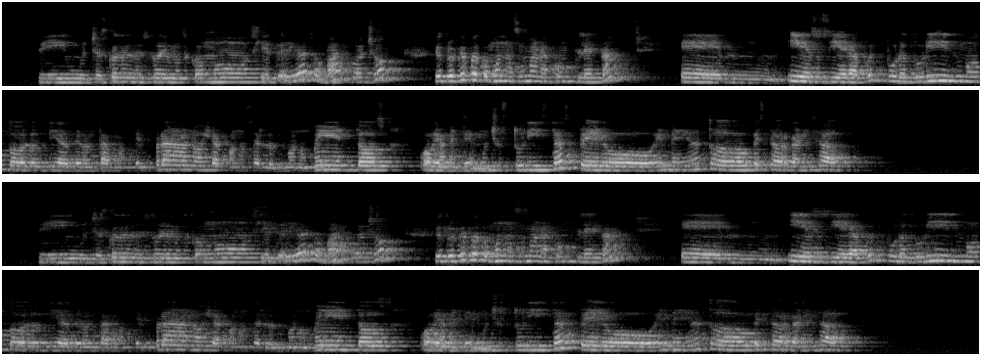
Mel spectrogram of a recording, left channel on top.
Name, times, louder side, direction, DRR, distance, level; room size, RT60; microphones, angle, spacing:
voice 1, 0.4-6.1 6.8-13.6 14.0-18.1, left 2 dB, 60° left, 0 dB, 2.6 m, -25 dB
15.5 x 9.4 x 2.5 m, 0.69 s
head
